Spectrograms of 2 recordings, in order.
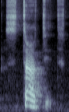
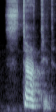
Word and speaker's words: started: Entonces, como termina en T, el sonido de ed o id se pronuncia como id, started, started o started, started.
